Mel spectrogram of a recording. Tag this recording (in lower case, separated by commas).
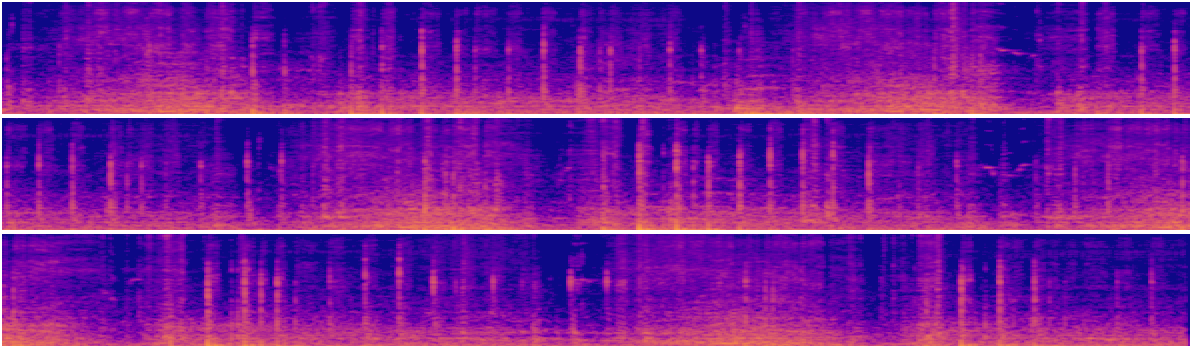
home sounds, door, sliding door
